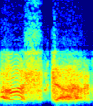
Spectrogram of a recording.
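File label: Hungarian trick mood low, speech; War Thunder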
